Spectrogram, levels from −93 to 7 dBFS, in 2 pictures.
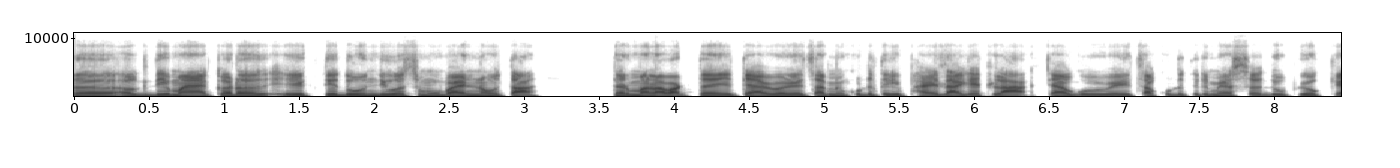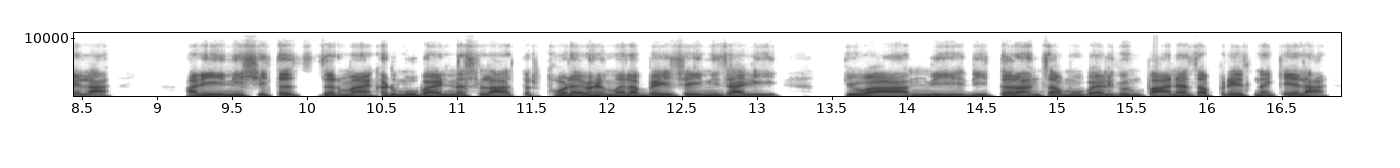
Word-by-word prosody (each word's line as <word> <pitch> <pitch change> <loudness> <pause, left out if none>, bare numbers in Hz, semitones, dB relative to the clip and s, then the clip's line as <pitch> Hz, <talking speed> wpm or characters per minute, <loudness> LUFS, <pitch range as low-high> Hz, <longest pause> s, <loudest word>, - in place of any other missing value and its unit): अ, 140 0 +2
अगदी 135 +2 -1
माझ्याकडं 145 0 +1 0.2
1-2 140 0 -1
दिवस 140 -1 -1
मोबाईल 135 +2 +1
नव्हता. 130 -2 +1 0.6
तर 150 - +1
मला 150 +1 +3
वाटतंय, 140 -1 +1
त्यावेळेचा 130 -2 +1
मी 130 - -3
कुठेतरी 135 0 -5
फायदा 115 +2 +1
घेतला 120 -2 +1 0.2
त्या, 130 0 +2
गो 125 0 -5
वेळेचा 125 0 -2
कुठेतरी 130 0 -10
मी 130 0 -3
सदुपयोग 120 +3 -6
केला 120 -2 +1 0.6
आणि 150 +2 +3
निश्चितच 155 +1 -1
जर 145 -1 +1
माझ्याकडे 140 +2 +1
मोबाईल 135 +1 +3
नसला 125 -2 +1
तर 130 - -7
थोड्या 135 +1 +2
वेळ 145 +2 +4
मला 145 0 +3
बेचैनी 130 +1 +1
झाली 120 -1 0 0.5
किंवा 130 -1 +4
मी 130 +1 -1 0.3
इतरांचा 135 +1 +1
मोबाईल 130 0 0
घेऊन 135 +2 -1
पाहण्याचा 125 +1 +3
प्रयत्न 130 -1 0
केला, 135 -3 +2
135 Hz, 150 wpm, -22 LUFS, 125-140 Hz, 0.6 s, वेळ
